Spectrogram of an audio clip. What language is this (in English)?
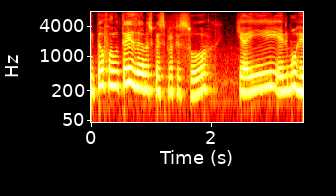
Portuguese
